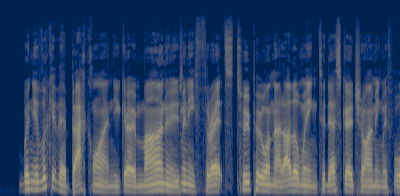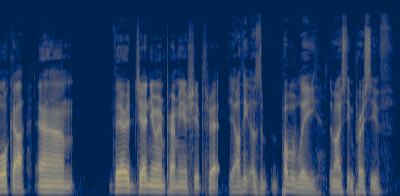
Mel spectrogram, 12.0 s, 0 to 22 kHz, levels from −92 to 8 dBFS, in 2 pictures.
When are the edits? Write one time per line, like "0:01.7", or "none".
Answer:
0:02.7
0:05.7
0:06.4
0:09.4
